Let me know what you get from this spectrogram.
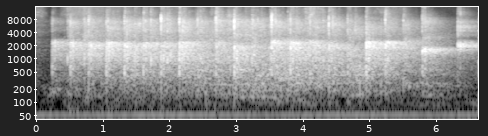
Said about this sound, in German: Dieses Jahr sind wir 3. geworden und Achbarer 5. Das ist doch in Ordnung und bestimmt einen Applaus wert.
